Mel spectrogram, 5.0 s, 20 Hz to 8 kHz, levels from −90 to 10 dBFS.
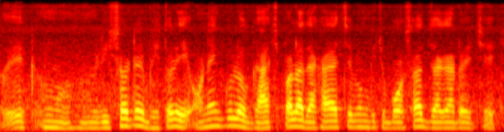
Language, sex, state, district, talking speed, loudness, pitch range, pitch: Bengali, male, West Bengal, Alipurduar, 165 wpm, -18 LUFS, 125-145 Hz, 130 Hz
